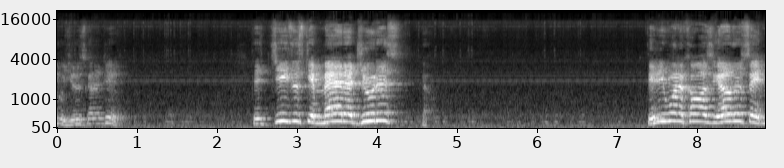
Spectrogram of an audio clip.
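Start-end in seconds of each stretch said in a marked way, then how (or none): 2.4-8.8 loud, high, ringing pulpit declaration; preaching at full force. Real, not acted. Preacher hammering the point to the congregation, full voice. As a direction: drive it home to the congregation.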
